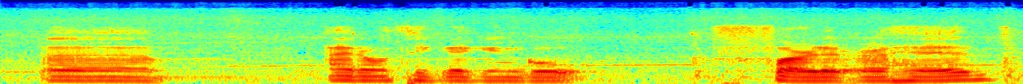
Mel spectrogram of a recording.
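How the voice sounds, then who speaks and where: Music plays in the background as a man speaks. His voice is fairly high and his pace fairly slow. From Brazil. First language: Portuguese. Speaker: video game streamer. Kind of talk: live gameplay commentary, casual chat.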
